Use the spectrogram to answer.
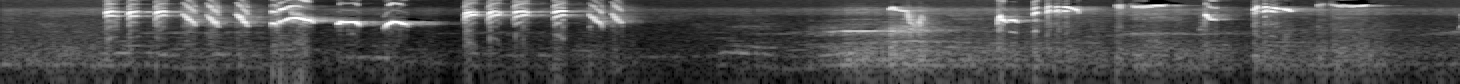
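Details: Lure song of an orange-headed thrush meant to make birds sing: a rapid series of high, sharp whistled notes, then sweeping slurred whistles over faint background rustling.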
